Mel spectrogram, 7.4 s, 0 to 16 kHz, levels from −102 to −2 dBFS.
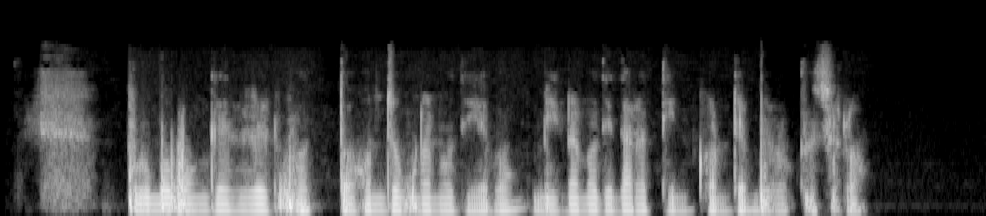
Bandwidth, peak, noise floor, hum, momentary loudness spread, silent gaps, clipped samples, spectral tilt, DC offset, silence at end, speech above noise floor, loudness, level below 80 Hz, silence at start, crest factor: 5.8 kHz; -2 dBFS; -87 dBFS; none; 15 LU; none; under 0.1%; -10 dB/octave; under 0.1%; 0.9 s; 68 dB; -20 LUFS; -50 dBFS; 0.3 s; 18 dB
